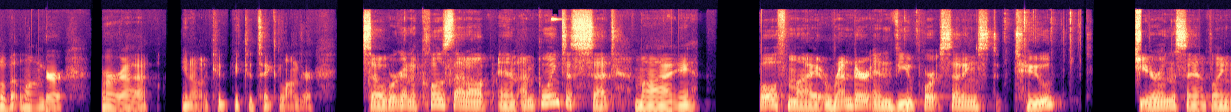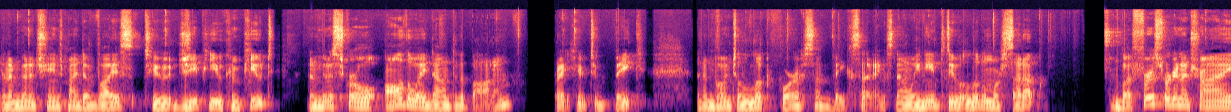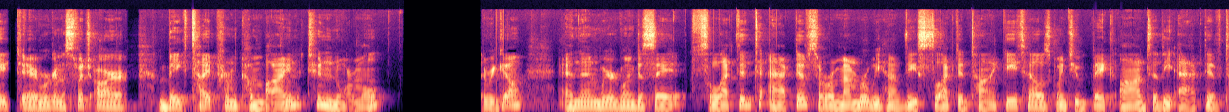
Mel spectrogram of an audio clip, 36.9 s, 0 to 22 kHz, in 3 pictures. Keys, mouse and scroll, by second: 8.9 click, 15.0-15.7 scroll down 1, 17.4-17.8 scroll down 18, 17.8 click, 18.7-19.0 scroll down 1, 20.2 shift+middle click, 20.7 middle click, 22.2 shift+middle click, 23.2 scroll down 1, 24.1 click, 29.8 scroll down 1, 31.2 click, 31.2 scroll down 3.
